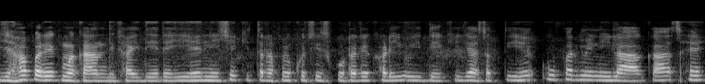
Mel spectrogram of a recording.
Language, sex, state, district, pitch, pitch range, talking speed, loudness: Chhattisgarhi, male, Chhattisgarh, Jashpur, 185 Hz, 175-195 Hz, 210 wpm, -20 LUFS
